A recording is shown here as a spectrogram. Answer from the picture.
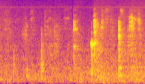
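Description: Near silence with a few faint, short ticks of chalk writing on a blackboard, in the second half.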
